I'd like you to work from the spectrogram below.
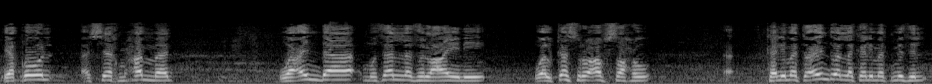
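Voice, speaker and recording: A man teaching a classroom lesson, stretching out word forms slowly and quizzing his students. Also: high voice, steady tone, mellow. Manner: drawn-out repetition of word forms, questioning students. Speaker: sheikh teaching inheritance law. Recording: muffled lo-fi lecture recording with faint noise.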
